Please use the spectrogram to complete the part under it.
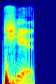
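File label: "tie", Mandarin Chinese, neutral tone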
